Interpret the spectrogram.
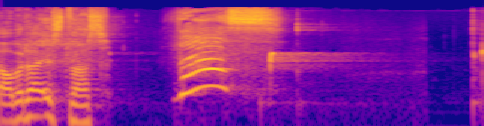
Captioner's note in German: erschrocken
